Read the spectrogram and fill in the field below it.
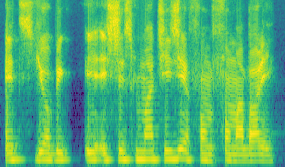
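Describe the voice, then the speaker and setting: A man's voice: medium pitch, steady tone, normal speed, darkish tone. A man with a South African accent, a motocross racer explaining things step by step in a casual podcast interview. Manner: matter-of-fact, explains step by step.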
